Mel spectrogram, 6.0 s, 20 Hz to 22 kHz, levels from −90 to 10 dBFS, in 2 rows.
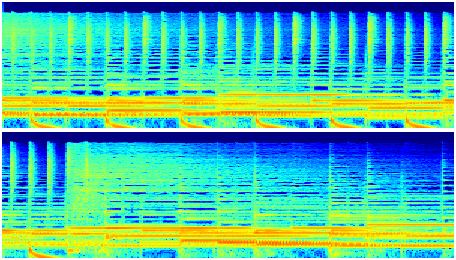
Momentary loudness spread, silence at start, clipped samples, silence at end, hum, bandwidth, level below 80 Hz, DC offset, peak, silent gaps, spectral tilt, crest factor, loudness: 3 LU; 0 s; under 0.1%; 0 s; none; 17 kHz; -28 dBFS; under 0.1%; 0 dBFS; none; -3.5 dB/octave; 12 dB; -13 LUFS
